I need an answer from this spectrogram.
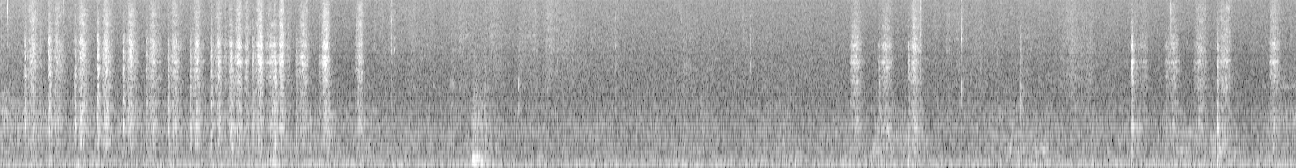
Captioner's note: scratching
